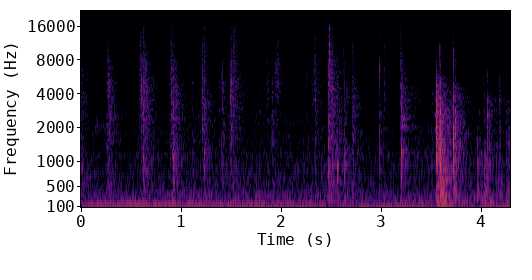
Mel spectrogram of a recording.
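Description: A deck of tarot cards being shuffled by hand, cards slipping from one hand to the other in quick, irregular soft clicks, with a louder clatter of cards about three and a half seconds in.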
